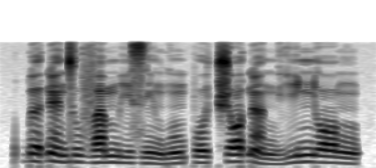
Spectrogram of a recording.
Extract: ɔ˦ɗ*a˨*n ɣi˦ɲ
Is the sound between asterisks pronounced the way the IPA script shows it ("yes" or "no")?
no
